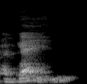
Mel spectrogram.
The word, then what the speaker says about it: again: Some of the words that begin with a Some of the words, for example, in the word again, again, the a here is a schwa sound.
